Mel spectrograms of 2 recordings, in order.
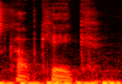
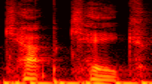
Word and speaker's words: cupcake: India we pronounce it cap cake yeah it's cup because of the cup it's shaped like a cup and then cake right so cup cake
